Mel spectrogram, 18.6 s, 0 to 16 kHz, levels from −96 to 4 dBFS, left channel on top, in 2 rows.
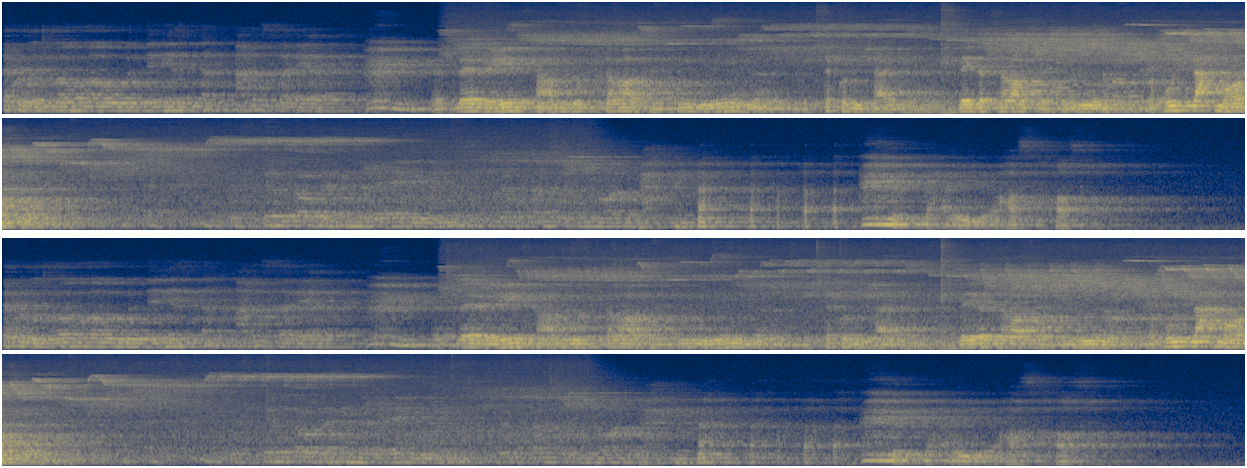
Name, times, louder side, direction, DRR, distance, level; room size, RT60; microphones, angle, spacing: voice 1, 0.0-2.4 7.9-14.5, left 1 dB, 30° left, -6 dB, 1.5 m, -35 dB
voice 2, 2.7-9.7 14.1-14.6 15.3-15.4 15.7-17.5, left 1 dB, 80° left, 0 dB, 0.8 m, -25 dB
sound 1, 3.3-13.7, right 1 dB, 20° right, 1.8 m, -36 dB
8.6 x 7.0 x 6.0 m, 2.2 s
head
